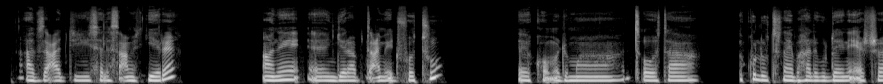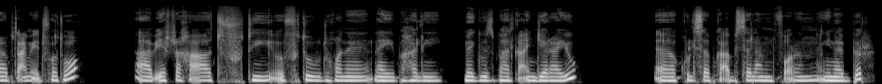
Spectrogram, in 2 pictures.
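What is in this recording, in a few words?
Tigrinya female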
